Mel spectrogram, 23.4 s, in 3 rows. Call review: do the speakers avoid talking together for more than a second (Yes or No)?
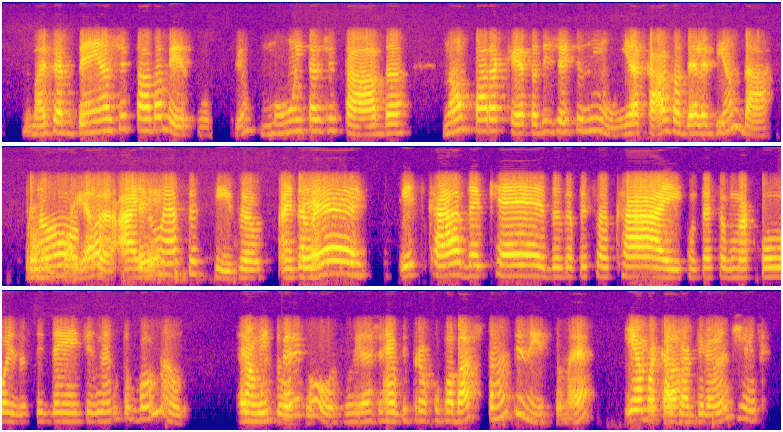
No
